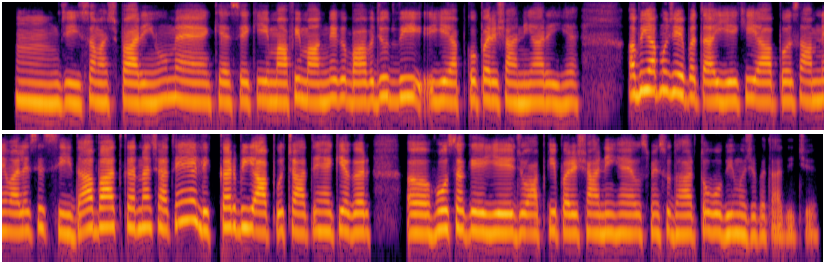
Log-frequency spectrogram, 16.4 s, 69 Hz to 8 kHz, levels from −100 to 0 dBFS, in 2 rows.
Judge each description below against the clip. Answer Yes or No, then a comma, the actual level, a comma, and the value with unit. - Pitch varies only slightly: Yes, narrow, 2.0 semitones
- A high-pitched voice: Yes, high, 210 Hz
